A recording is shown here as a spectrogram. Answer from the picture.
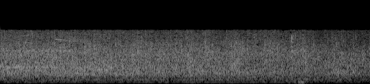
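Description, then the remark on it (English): An audience claps for a married couple, steadily, a dense wash of many hands at an even, loud level throughout with no voices over it. “So, if you're a married couple, you can clap for them one more time if you want to.”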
